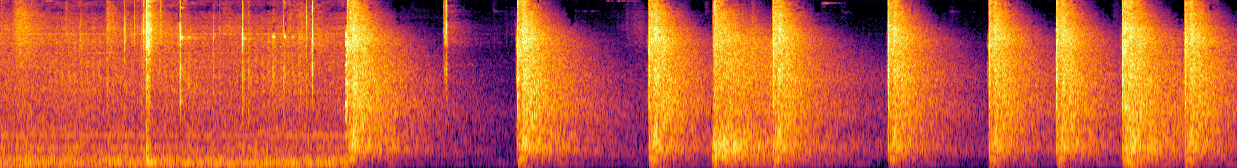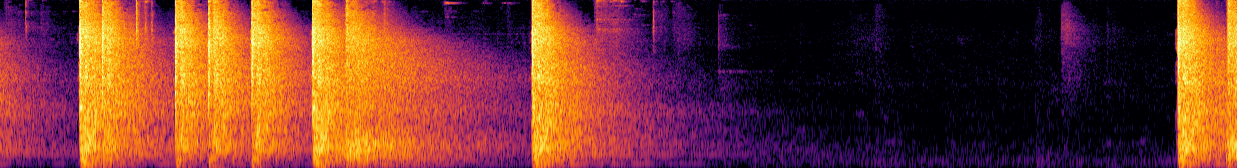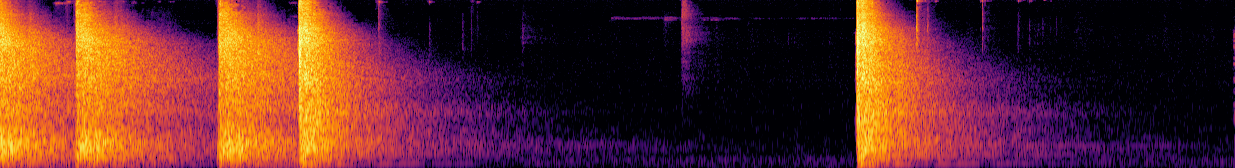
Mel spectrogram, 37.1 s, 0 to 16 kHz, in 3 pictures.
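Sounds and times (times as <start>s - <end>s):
steady hum: 0.0s - 6.4s
pistol shots echoing: 3.5s - 4.4s, 5.2s - 12.6s, 13.2s - 18.9s, 24.2s - 29.0s, 33.3s - 35.0s.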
